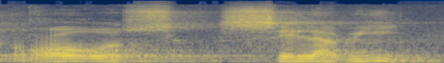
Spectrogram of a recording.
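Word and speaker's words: Rrose Sélavy: Rose c'est la vie, que suena a inglés, pero si lo pronunciamos en francés, Rose c'est la vie.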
